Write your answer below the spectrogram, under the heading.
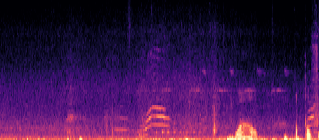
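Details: Stray cats in a park, several coming close while one is being petted; a few short rising-falling meows, one around mid-clip and a lower one near the end, mixed with a person talking and outdoor background noise.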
